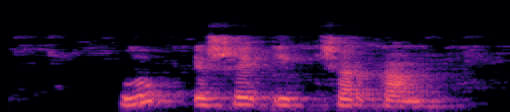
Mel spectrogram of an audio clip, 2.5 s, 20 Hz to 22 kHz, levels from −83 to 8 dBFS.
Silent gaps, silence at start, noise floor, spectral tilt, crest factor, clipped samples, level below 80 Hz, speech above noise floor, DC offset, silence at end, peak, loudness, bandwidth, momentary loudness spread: none; 0.25 s; -51 dBFS; -2.5 dB/octave; 18 dB; under 0.1%; -66 dBFS; 27 dB; under 0.1%; 0.15 s; -8 dBFS; -23 LUFS; 10.5 kHz; 9 LU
